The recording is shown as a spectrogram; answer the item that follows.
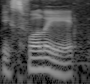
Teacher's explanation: this is an f which is a voiceless sound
